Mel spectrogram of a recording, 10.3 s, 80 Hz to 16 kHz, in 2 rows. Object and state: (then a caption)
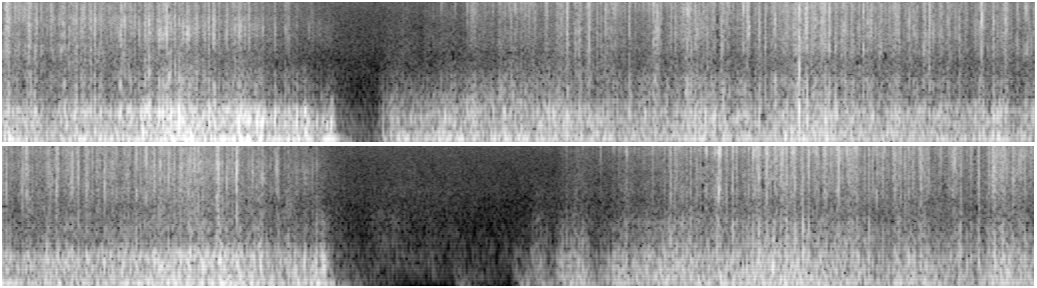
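Foam microphone windscreen being scratched. Long almond-shaped nails scratch a soft, porous black foam windscreen over the hollow cap of a large studio microphone, with both hands wrapped around it. The result is a dense, continuous, low rustling and crackling scrape. It breaks into brief silence just before 2 seconds and again around 7 to 8 seconds.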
